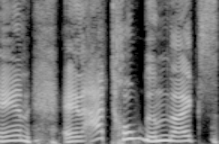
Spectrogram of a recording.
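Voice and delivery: put-on high-pitched, sweet voice with Southern accent. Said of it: "It'd be more like".

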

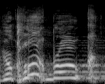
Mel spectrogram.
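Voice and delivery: called out high and slow.

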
